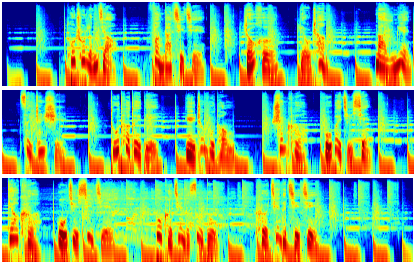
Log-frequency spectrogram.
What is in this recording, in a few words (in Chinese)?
坚定利落; 速提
